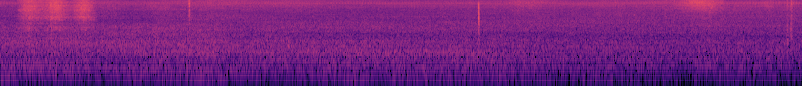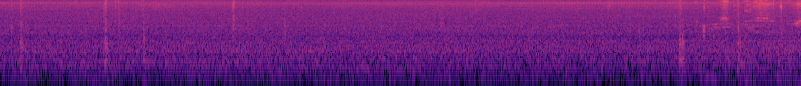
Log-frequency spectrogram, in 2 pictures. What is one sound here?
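Rough waves churn and crash against rocks.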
